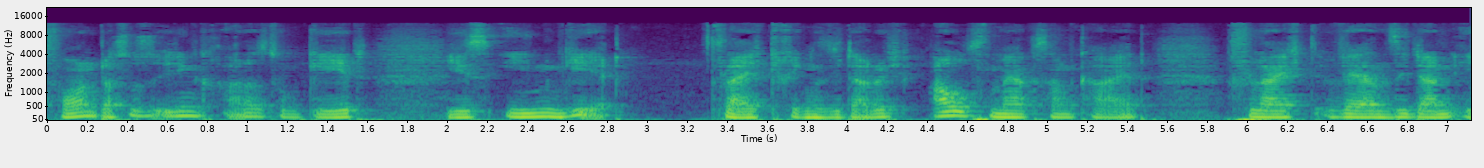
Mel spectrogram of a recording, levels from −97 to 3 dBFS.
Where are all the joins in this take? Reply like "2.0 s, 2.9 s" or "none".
2.0 s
